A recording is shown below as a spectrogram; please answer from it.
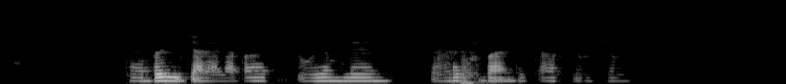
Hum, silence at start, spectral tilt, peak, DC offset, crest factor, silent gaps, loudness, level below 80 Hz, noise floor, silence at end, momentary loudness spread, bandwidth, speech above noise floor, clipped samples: none; 1.3 s; -13 dB/octave; -8 dBFS; under 0.1%; 24 dB; none; -28 LUFS; -52 dBFS; -81 dBFS; 1.65 s; 19 LU; 3.8 kHz; 52 dB; under 0.1%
